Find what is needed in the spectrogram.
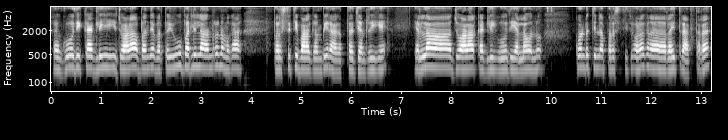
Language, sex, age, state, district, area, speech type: Kannada, female, 45-60, Karnataka, Gadag, rural, spontaneous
